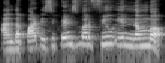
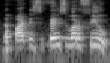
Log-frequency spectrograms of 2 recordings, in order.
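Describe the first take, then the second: First: Slow faulty sentence; slow wrong example. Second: Slow model sentence; slow corrected example. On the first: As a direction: read the wrong line slowly. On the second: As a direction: say the fix slowly. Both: Shown as a demonstration. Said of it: "No sir".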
